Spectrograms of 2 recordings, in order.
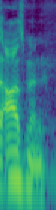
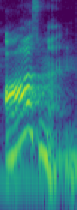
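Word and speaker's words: Asmon: do you say his name it's it's it's osmond it's all oh it's osmond it's saying only like awesome and gold because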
